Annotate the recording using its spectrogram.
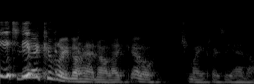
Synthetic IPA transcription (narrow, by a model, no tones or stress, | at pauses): iakʰəvlojnɔɦɛnɔlajkʰɛlot͡ʃʰmajnkʰrejsihɛnɔ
